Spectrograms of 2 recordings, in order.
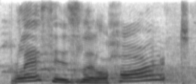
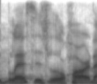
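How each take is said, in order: First: High, slow, hammed-up cooing pity; exaggerated pitying excuse, pitch way up; doting pity. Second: Said in the usual way. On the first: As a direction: stretch it out sweetly, rising on "heart". Acted pitying excuse for husband.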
